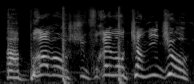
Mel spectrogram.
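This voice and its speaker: A woman voicing an earnest, loyal young prehistoric boy in a cartoon, expressive and quick to protest. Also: very high-pitched, noisy background. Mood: dejected, loyal. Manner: earnest, expressive, indignant when wronged. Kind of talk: cartoon voice acting, French dub.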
